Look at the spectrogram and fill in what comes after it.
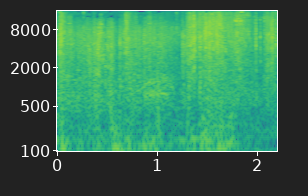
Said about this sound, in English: God, I love the shotgun. This is one of the fun weapons in the game.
